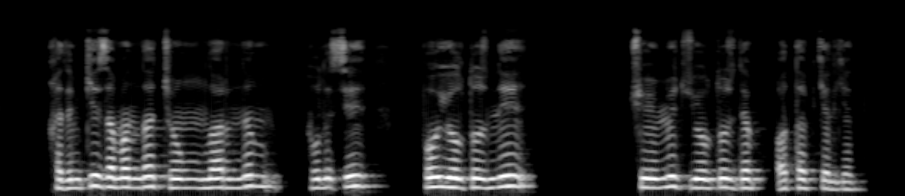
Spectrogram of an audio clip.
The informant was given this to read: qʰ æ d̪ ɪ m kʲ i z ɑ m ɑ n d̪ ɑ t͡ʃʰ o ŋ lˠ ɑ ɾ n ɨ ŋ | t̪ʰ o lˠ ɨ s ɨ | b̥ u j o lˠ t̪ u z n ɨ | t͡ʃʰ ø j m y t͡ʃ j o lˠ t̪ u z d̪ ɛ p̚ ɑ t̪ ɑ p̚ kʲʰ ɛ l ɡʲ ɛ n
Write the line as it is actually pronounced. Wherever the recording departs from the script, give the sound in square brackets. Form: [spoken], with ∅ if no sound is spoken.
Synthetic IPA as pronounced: qʰ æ d̪ ɪ m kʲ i z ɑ m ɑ n d̪ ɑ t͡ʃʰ o ŋ lˠ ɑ ɾ n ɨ ŋ | t̪ʰ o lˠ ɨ s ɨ | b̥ u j o lˠ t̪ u z n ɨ | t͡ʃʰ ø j m y t͡ʃ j o lˠ t̪ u z d̪ ɛ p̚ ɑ t̪ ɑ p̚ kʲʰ ɛ l ɡʲ ɛ n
